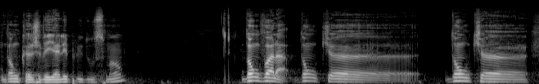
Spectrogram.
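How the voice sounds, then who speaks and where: This man talks at a fairly slow pace with ordinary pitch variation. His pitch sits in the medium range. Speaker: political analyst. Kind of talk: conference talk. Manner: halting.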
